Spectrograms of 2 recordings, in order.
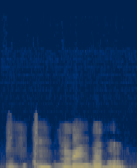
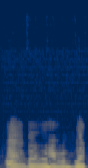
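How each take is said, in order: First: High, far-off mock groan of disbelief; exasperated photographer. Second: Exasperated photographer. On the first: Photographer mocked as fed up with the singer's big head. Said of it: "And he goes, he's holding the camera". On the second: Retold or imitated. Photographer giving up on the singer's giant head, mock disbelief. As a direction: groan it like a beaten photographer. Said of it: "And then".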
